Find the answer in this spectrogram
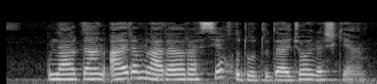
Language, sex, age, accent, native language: Uzbek, female, 18-24, Toshkent shahri, Uzbek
